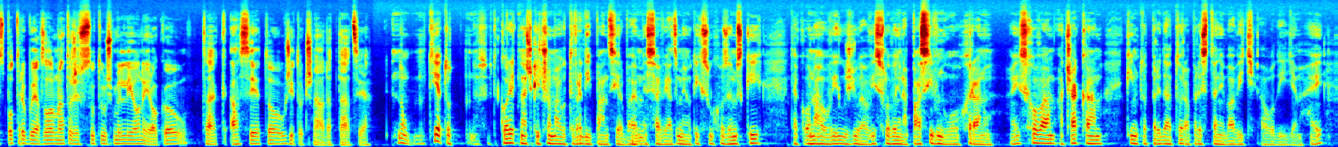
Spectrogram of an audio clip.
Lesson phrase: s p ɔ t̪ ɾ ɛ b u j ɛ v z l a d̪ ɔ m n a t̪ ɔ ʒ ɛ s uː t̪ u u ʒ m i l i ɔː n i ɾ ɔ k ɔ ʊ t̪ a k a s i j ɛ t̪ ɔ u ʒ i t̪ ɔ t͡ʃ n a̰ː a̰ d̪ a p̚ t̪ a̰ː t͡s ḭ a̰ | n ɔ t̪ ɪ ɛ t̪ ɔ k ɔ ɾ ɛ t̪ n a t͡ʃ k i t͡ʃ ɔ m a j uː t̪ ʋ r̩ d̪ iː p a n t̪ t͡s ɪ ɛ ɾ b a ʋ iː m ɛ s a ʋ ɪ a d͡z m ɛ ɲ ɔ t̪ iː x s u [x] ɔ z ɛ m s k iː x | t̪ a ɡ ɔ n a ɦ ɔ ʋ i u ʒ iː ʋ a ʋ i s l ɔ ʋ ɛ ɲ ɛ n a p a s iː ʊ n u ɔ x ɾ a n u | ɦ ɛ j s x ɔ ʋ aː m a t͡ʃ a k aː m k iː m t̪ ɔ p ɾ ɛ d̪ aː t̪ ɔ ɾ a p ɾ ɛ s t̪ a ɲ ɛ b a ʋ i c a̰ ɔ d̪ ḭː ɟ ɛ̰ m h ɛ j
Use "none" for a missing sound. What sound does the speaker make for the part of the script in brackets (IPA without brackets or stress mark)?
x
